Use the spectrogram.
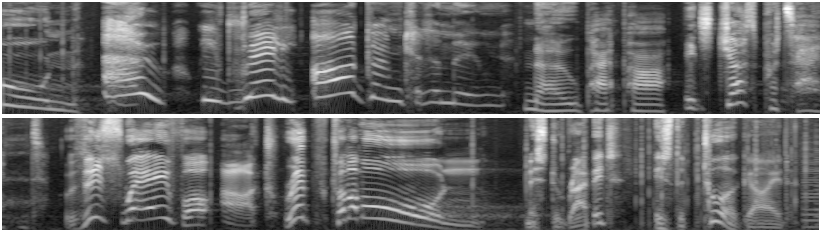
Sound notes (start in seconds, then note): none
